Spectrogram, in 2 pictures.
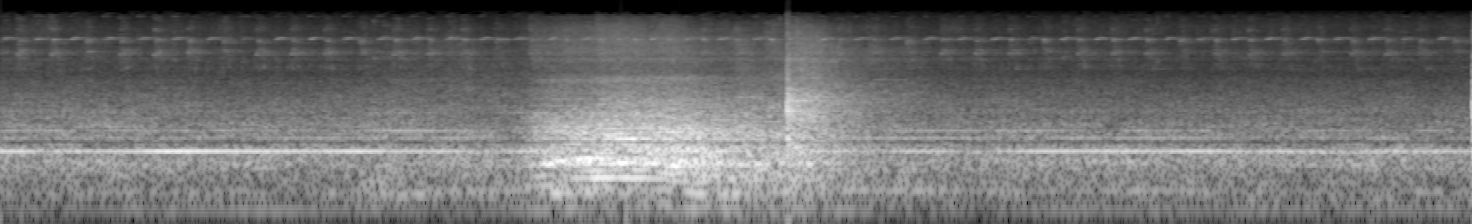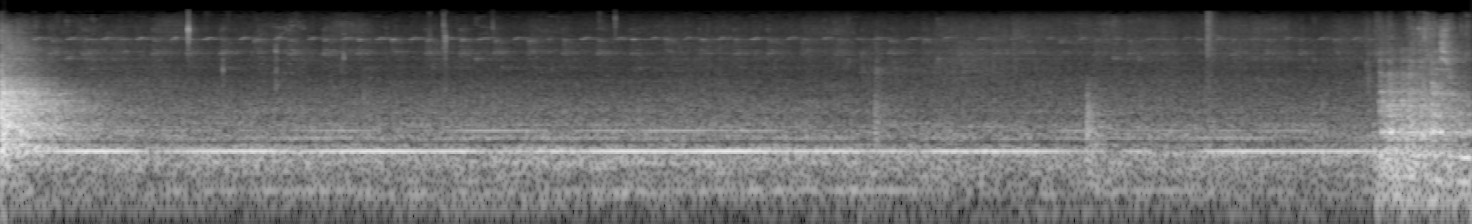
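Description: Lift car travelling down its shaft, heard from the car roof: a steady hum that swells and fades every couple of seconds, with a louder rushing spell about five to eight seconds in and one sharp clank about halfway.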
